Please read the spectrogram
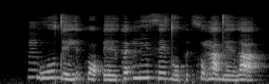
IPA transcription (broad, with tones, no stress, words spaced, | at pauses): mṵ˦˨wo˦de˨ jɪ˦ʔpɔ˨ ʔe˨ɪ̯pɛ˦ʔmĩ˦ θe˦do˨pɪ˦ʔ θo̰˦˨ŋä̰˦˨de˨ɪ̯ wä̰˦˨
